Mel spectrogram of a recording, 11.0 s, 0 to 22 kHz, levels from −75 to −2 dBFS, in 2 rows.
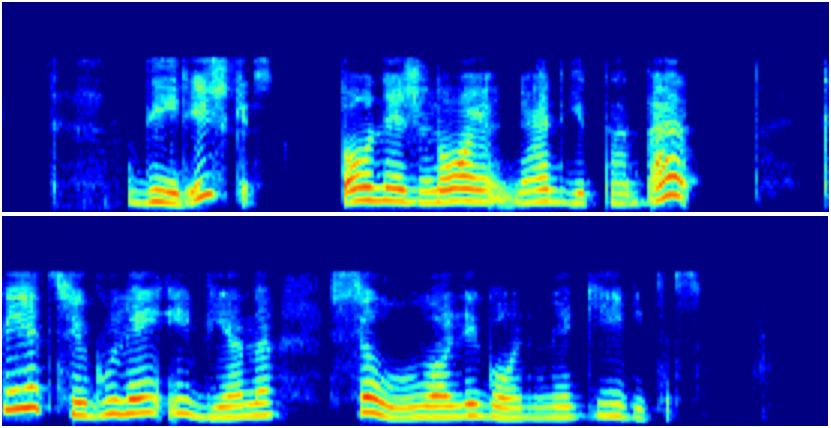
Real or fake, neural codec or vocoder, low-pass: fake; codec, 16 kHz, 1.1 kbps, Voila-Tokenizer; 7.2 kHz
